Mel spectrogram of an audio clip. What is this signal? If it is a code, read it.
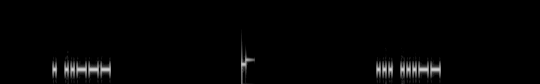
Morse code, heard as a keyed tone, about 39 wpm, 700 Hz. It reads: E 2 S 3
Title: Single-Letter Single-Number 40wpm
